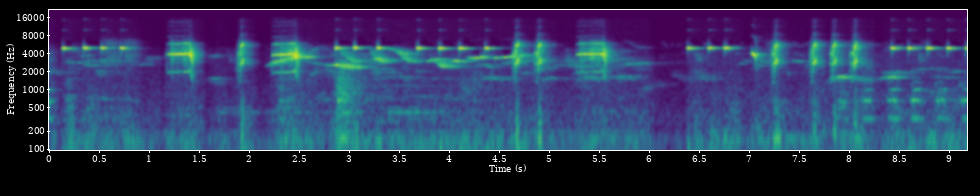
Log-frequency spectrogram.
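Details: Full tembakan song of a common iora: rapid strings of high piping notes alternating with harsh rattling bursts and warbled whistles, a brief silence midway, then dense repeated chips.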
